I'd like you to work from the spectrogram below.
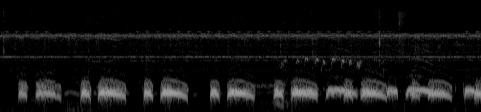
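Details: Fast-cooing spotted dove in the 'lèo gù' style, a quick run of short and drawn-out low hooting notes in alternating pairs, delivered almost continuously.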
